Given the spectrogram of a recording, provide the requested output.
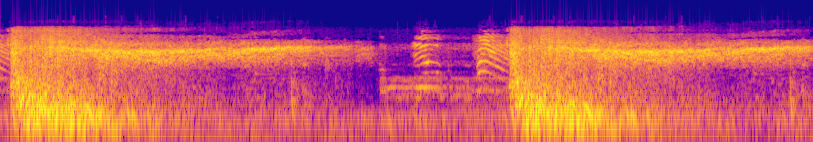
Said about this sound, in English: You are listening to A Gun Position as this howitzer pounds round after round into the advancing human sea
